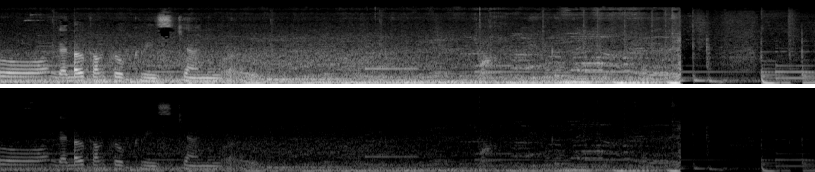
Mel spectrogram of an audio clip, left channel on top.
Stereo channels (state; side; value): quieter; right; 22.9 dB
